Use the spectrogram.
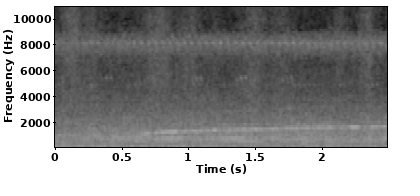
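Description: Fire engine sirens pass outside a building, a faint rising wail sweeping slowly upward over steady low traffic rumble, distant and alone with no talk.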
